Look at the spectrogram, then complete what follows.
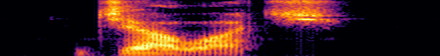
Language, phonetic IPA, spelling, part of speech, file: Polish, [ˈd͡ʑawat͡ɕ], działać, verb, Pl-działać.ogg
